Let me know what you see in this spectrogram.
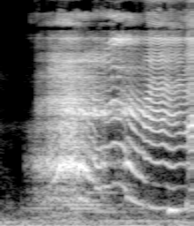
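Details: Infant boy (King) during his first chiropractic adjustment, pressure contact on top bone; baby starts crying after brief silence, rising then wavering wail under two seconds in small room; infant cry.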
